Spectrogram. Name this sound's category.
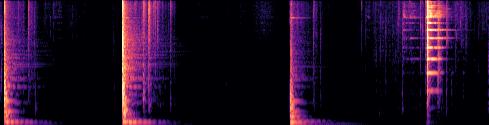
Sound effects > Objects / House appliances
